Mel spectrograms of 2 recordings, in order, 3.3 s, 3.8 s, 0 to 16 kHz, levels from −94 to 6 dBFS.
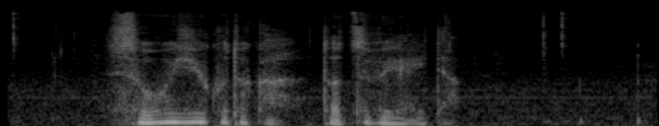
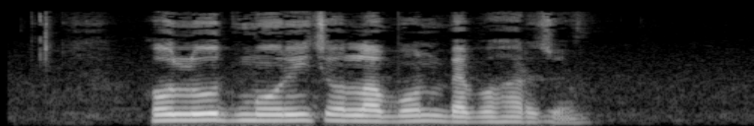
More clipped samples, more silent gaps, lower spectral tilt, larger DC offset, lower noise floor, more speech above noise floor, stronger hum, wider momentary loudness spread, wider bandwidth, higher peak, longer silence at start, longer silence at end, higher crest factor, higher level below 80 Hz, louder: neither; neither; about the same, -5.5 dB/octave vs -6 dB/octave; neither; first, -67 dBFS vs -63 dBFS; second, 26 dB vs 46 dB; neither; first, 26 LU vs 13 LU; about the same, 11.5 kHz vs 11.5 kHz; second, -28 dBFS vs 0 dBFS; second, 0.55 s vs 0.75 s; about the same, 1 s vs 0.9 s; about the same, 16 dB vs 20 dB; first, -58 dBFS vs -66 dBFS; second, -43 LUFS vs -18 LUFS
